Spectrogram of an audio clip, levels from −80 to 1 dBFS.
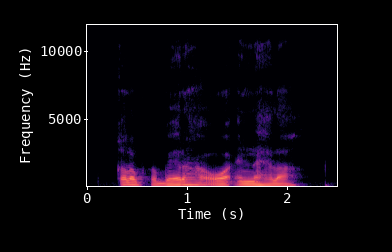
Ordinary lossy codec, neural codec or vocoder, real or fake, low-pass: Opus, 32 kbps; none; real; 10.8 kHz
